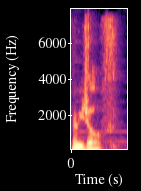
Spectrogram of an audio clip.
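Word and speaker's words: Rudolf: it's just that anyway this guy's name is pronounced rudolph haha he must hate grandfather for giving him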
